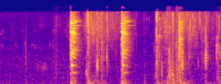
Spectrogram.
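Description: A pickaxe strikes rock with loud, hard blows.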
